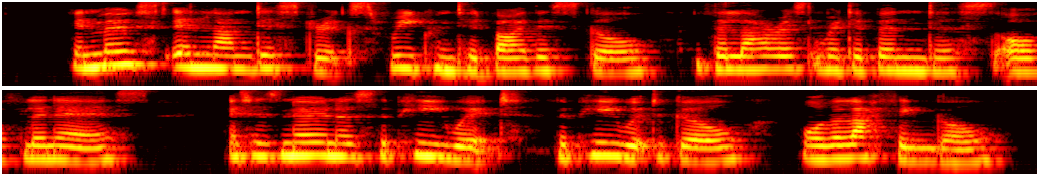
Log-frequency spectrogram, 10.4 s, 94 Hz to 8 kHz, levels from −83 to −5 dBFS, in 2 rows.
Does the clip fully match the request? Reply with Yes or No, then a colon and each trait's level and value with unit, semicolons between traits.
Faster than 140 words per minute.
Yes: average, 150 wpm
